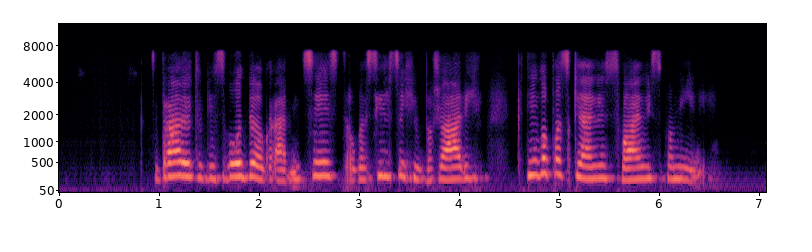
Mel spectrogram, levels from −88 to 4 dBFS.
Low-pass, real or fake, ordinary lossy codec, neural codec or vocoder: 7.2 kHz; fake; MP3, 96 kbps; codec, 16 kHz, 1 kbps, FreqCodec, smaller model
